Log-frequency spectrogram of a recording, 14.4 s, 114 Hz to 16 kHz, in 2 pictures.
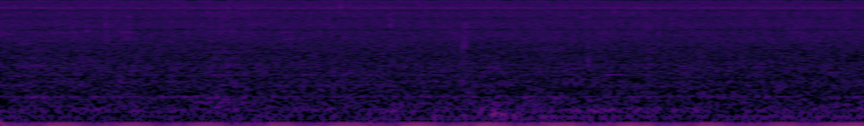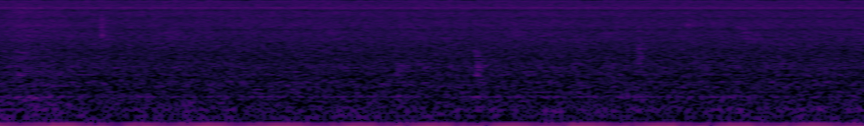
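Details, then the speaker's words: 1988 Dynasty 52-inch hugger ceiling fan, on medium speed; constant low steady hum under quiet airy background, motor humming most on medium while low and high barely hum, some vibration against mounting bracket and housing. "But yeah, it hums quite a bit on medium speed. And that's the speed it seems to be humming on the most."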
